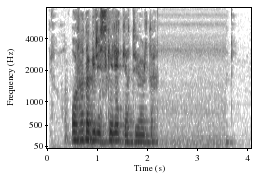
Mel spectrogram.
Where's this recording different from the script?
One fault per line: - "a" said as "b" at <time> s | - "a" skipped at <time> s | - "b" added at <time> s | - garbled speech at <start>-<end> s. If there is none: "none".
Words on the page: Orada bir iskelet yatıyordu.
none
